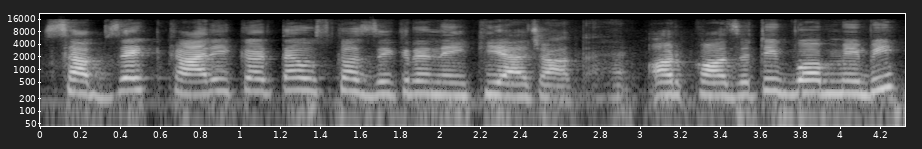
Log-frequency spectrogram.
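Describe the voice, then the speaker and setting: Woman, English teacher, high bright voice, slow example sentences, faint background hiss. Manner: asks questions and answers them herself. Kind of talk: spoken English lesson for Hindi speakers.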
